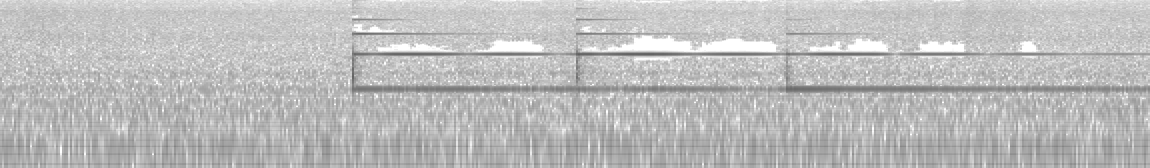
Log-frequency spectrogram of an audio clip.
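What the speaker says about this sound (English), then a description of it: "I'll ring the sound of the bell to signal the end of this guided meditation" A meditation bell rings at the close of a guided meditation, three clear, ringing strikes a couple of seconds apart, each sustaining a pure tone over a faint, hissy quiet room.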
